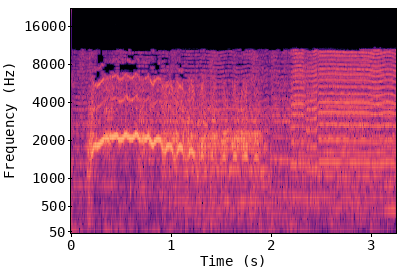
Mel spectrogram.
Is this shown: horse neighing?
yes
